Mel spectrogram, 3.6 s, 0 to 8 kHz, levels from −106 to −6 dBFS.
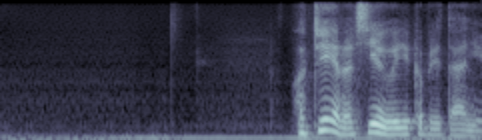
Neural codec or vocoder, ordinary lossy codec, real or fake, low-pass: codec, 16 kHz, 0.5 kbps, FunCodec, trained on Chinese and English, 25 frames a second; none; fake; 7.2 kHz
